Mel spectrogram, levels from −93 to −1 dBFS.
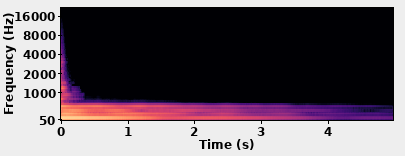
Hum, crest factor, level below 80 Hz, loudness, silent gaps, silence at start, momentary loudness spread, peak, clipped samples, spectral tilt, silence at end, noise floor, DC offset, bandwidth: none; 18 dB; -56 dBFS; -19 LUFS; none; 0 s; 25 LU; -4 dBFS; under 0.1%; -13 dB/octave; 2.15 s; -65 dBFS; under 0.1%; 1.5 kHz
